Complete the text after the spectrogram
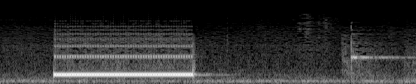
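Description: A loud, steady electronic phone tone sounds for about a second and a half, then stops; after a pause, a short, fainter higher beep follows. There is no talking.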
